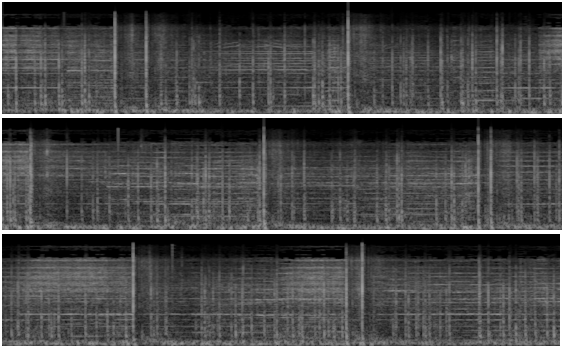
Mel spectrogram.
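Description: Aerial firework shells bursting in a dense barrage: sharp bangs about once a second with crackling and rumble between them, while music with sustained tones plays alongside.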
